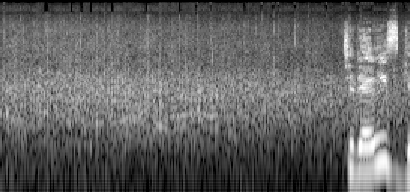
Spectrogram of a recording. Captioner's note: audience applauds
